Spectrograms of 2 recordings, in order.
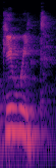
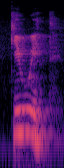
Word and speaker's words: kiwit: A la lluvia lo pronunciamos como kiwit, kiwit, y para decir que está lloviendo, kiutok, kiutok.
